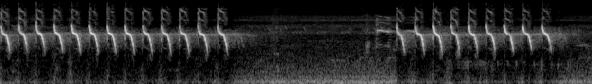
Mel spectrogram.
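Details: Bar-winged prinia, a ciblek semi in full continuous 'ngebren' song: a rapid series of about eleven sharp, high, downslurred chip notes, a short pause, then another run of about nine matching notes.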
